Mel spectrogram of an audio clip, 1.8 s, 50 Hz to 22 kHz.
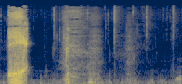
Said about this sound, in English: I'm going to burp in 3, 2, 1.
